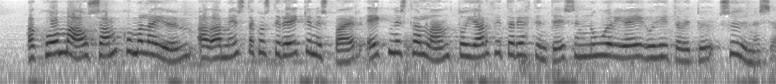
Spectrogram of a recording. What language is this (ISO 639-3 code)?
isl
